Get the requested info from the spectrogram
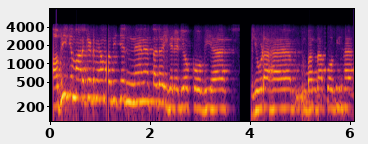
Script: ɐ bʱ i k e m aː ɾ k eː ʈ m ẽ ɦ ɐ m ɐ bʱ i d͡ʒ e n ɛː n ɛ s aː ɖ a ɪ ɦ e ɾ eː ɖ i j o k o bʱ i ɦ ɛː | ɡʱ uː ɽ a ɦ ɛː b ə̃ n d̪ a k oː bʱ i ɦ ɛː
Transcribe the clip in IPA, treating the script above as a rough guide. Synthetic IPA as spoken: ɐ bʱ i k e m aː ɾ k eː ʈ m ẽ ɦ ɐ m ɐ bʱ i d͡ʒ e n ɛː n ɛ s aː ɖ a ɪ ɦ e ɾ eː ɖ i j o k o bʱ i ɦ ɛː | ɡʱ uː ɽ a ɦ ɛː b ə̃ n d̪ a k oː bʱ i ɦ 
